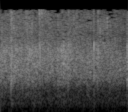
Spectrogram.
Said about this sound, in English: You ought to give them a great big applause. They're awesome.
